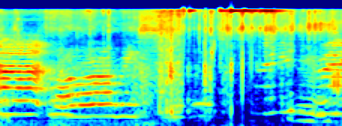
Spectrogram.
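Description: A toddler's high-pitched, sing-song voice, followed about a second in by a few light clicks as the plastic coin bank is handled.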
